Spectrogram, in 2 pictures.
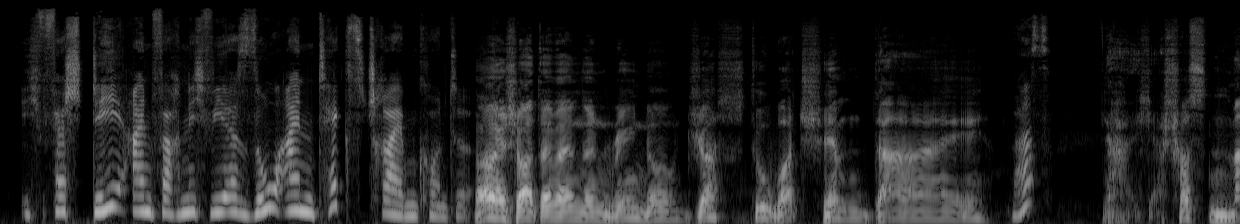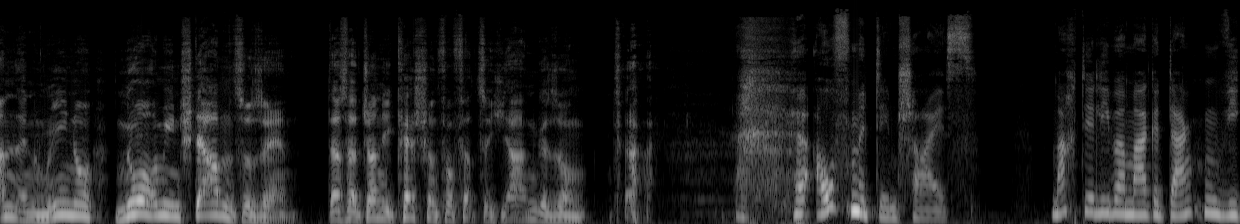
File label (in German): Hörprobe Hörspiel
